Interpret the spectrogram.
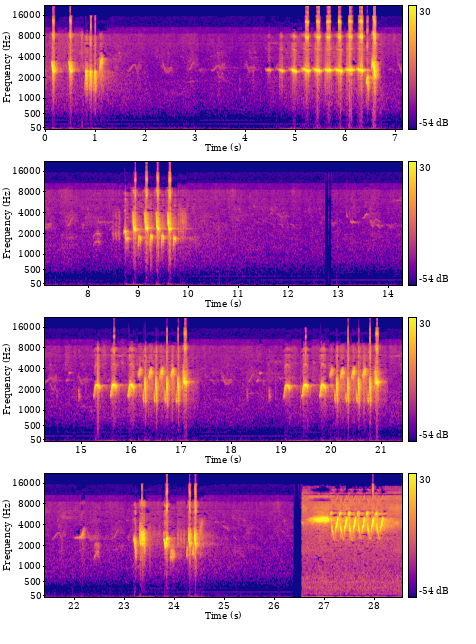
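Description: A bird singing in short phrases of rapid repeated chirps, one phrase every few seconds with silence between. Near the end a higher, faster trill comes in with a faint hiss behind it.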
